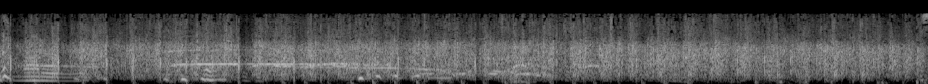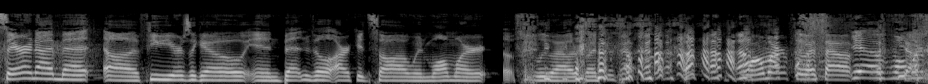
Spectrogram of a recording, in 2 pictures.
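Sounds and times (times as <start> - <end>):
laughter: 0.0 - 1.0, 1.6 - 2.6, 3.4 - 5.4, 14.5 - 18.5
audience applause: 0.0 - 9.4
speech: 2.0 - 2.4, 9.4 - 18.5.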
